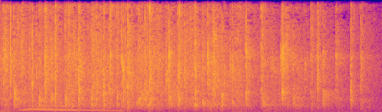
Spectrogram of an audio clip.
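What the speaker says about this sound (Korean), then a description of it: "여러분 큰 박수 부탁드립니다" An audience applauds at a smartphone video-making lecture for parish publicity staff held by the Seoul archdiocese; a dense patter of claps runs steadily, then thins into scattered taps near the end.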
